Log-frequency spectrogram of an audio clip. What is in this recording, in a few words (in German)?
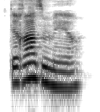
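"mower", German; gcompris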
